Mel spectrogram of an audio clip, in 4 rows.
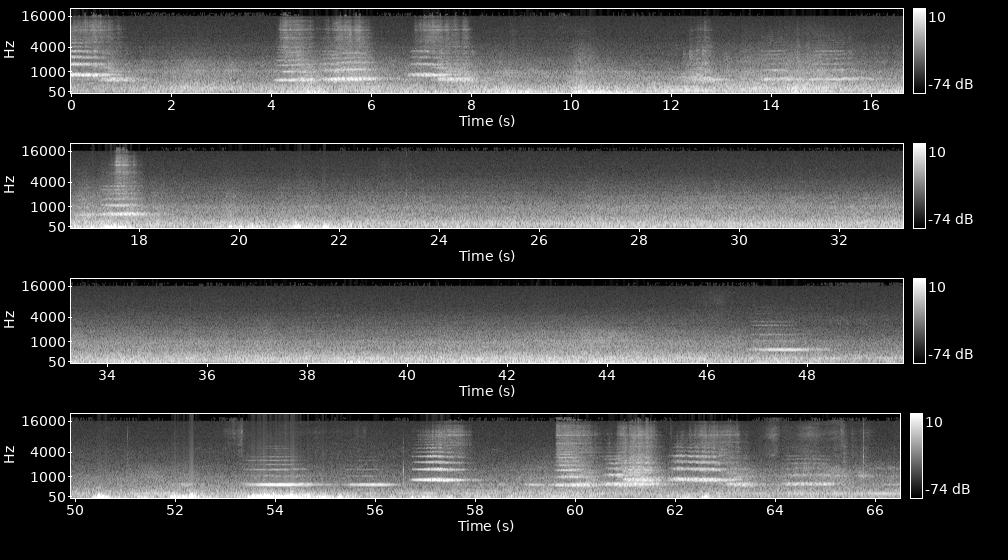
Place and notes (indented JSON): {
  "title": "Arbesbach, Arbesbach, Österreich - All along the watchtower",
  "date": "2017-07-02 18:19:00",
  "description": "A metal flag that sits on an old watchtower and mourns with the wind since forever.",
  "latitude": "48.49",
  "longitude": "14.96",
  "altitude": "894",
  "timezone": "Europe/Vienna"
}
